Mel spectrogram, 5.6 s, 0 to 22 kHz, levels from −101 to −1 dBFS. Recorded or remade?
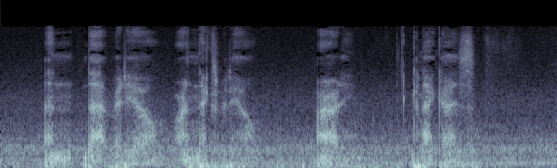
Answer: recorded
